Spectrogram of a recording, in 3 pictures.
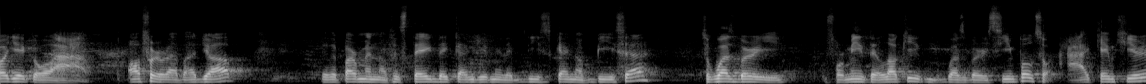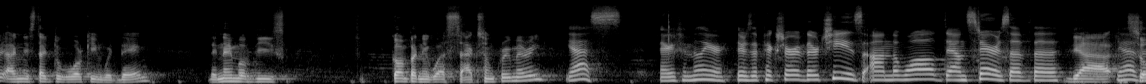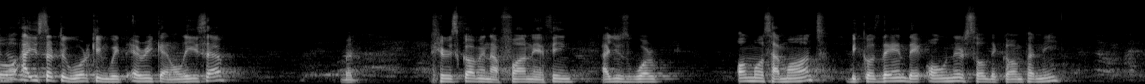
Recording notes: Recorded live in the HRN Podcast Lounge at the Art of Cheese Festival in Madison, WI.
